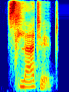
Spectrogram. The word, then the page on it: slatted: Indian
